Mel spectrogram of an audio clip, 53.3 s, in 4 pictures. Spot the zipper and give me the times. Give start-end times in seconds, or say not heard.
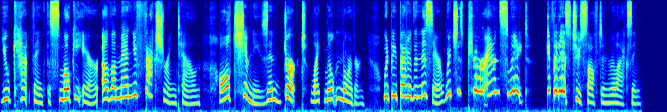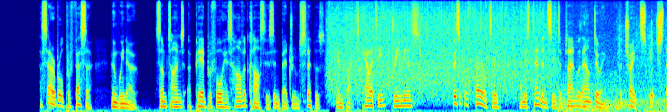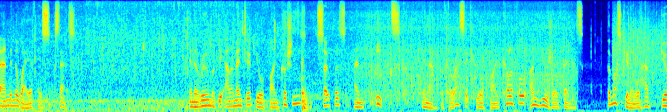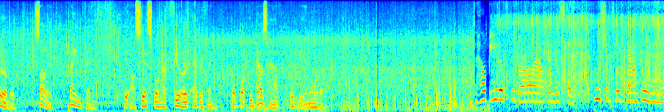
not heard.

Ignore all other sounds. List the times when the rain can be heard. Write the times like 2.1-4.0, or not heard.
19.8-53.2.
